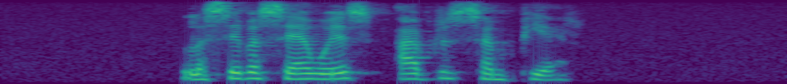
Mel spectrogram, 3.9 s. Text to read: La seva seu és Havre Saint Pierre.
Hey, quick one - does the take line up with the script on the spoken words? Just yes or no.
yes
